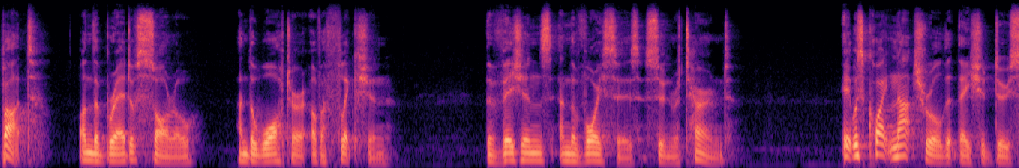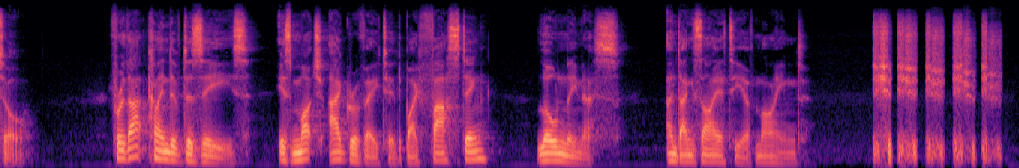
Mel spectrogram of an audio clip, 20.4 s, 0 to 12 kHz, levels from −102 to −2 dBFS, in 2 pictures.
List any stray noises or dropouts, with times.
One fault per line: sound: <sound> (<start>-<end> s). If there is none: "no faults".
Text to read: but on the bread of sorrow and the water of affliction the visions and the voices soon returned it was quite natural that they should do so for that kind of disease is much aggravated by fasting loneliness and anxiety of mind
sound: laugh (18.9-20.2 s)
